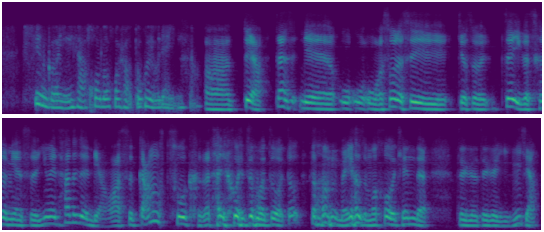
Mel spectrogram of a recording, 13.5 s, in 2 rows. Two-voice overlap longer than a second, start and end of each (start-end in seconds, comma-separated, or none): none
